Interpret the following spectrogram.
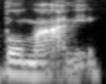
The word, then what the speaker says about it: Bomani: Maui Bummani.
